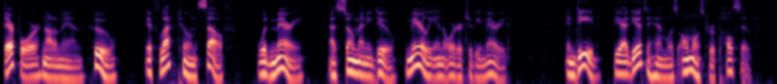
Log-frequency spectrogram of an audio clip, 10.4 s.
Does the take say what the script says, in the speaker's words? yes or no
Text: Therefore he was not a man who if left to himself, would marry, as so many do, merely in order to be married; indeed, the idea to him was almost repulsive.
no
